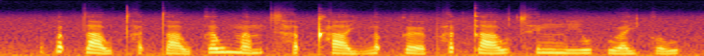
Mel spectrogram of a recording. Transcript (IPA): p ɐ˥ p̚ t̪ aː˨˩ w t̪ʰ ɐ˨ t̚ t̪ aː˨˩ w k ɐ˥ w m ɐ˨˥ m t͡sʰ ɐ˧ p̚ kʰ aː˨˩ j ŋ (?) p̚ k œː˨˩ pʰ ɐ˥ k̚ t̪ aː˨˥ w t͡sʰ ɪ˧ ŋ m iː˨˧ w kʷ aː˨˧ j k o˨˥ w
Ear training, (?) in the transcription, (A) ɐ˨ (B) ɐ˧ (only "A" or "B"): B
